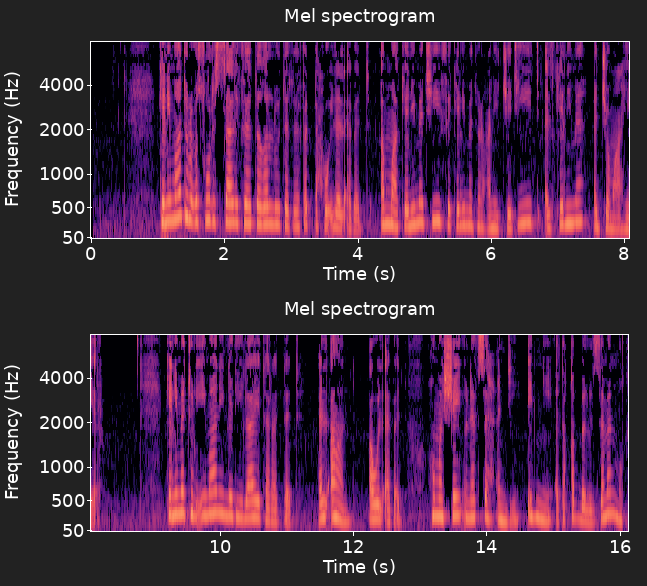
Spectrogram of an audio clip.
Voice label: arabic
